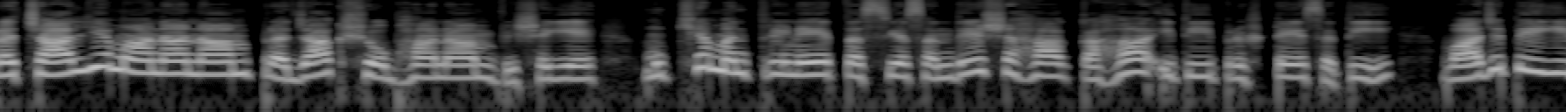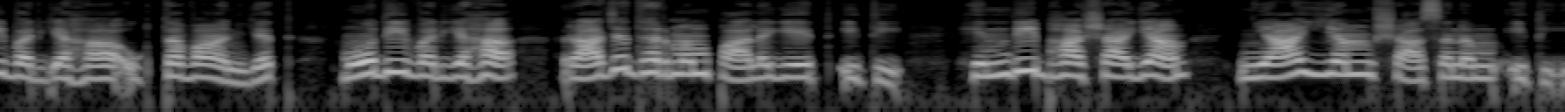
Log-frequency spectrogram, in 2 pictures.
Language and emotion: Sanskrit, neutral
